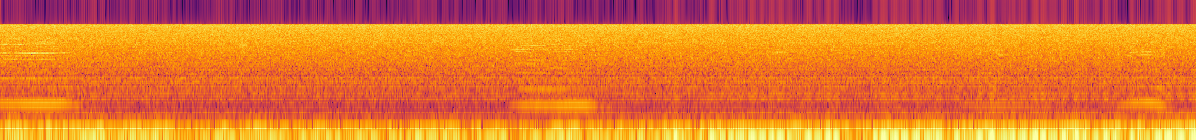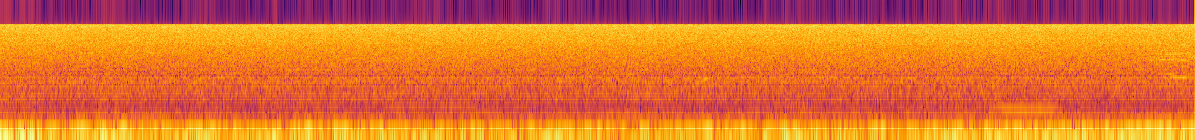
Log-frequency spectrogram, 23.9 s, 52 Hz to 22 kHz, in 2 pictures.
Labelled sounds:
0.0	0.6	humpback whale, 2.1 to 3.5 kHz
11.3	11.6	humpback whale, 2.2 to 2.4 kHz

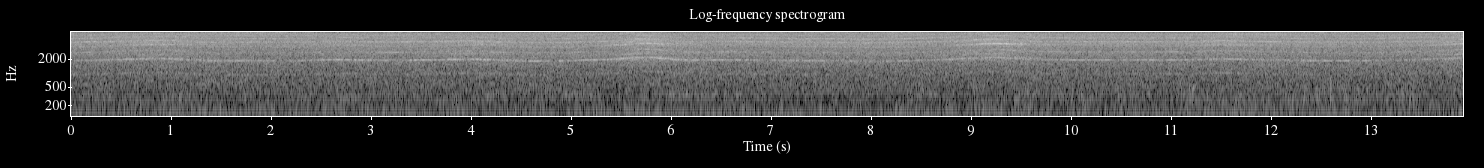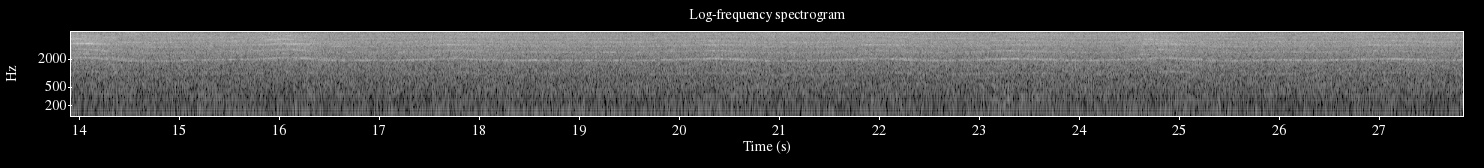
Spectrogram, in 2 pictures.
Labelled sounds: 3.7	4.3	vessel noise, 1.6 to 5.1 kHz
5.3	6.2	vessel noise, 1.1 to 5.6 kHz
20.2	20.7	vessel noise, 1.2 to 5.1 kHz

